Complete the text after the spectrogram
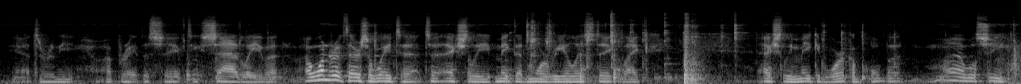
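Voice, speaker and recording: Noticeable background noise accompanies fairly quick speech with ordinary pitch variation. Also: man, medium pitch for a man. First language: not English. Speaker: airsoft hobbyist video maker. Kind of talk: tutorial. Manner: casual, hesitant.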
